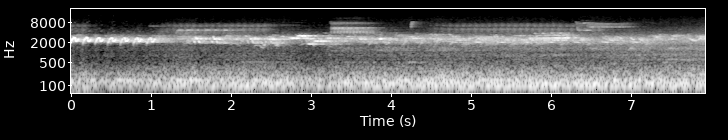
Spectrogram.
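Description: Several birds chirping and trilling together, with a fast trill of rapidly repeated notes in the first second, over a steady low background rumble.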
